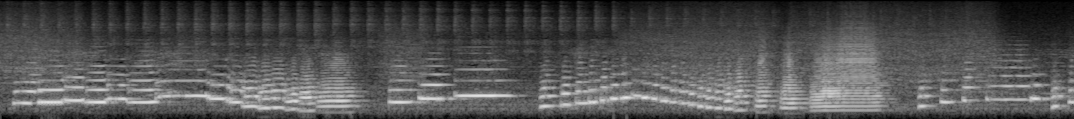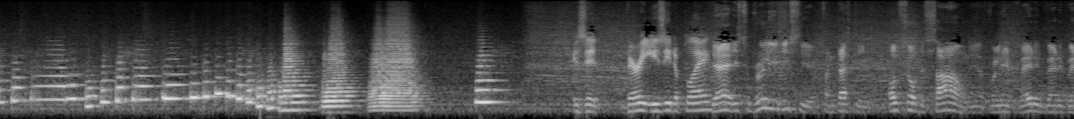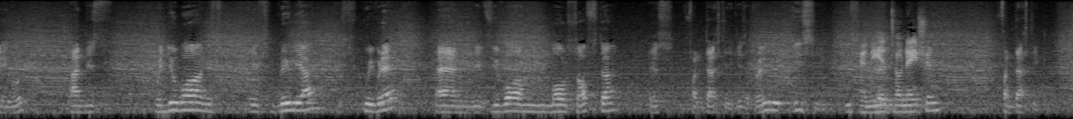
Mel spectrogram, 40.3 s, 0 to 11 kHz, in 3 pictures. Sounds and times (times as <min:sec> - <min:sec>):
Brass instrument: 0:00.0 - 0:20.0
Speech: 0:20.6 - 0:27.2, 0:27.8 - 0:28.2, 0:28.8 - 0:38.6, 0:39.4 - 0:39.9.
